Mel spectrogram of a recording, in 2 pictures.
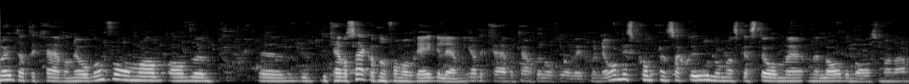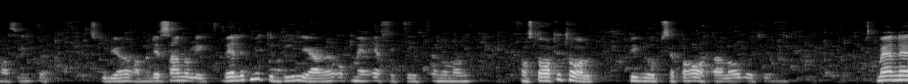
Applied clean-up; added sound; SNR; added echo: classical method log-MMSE.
